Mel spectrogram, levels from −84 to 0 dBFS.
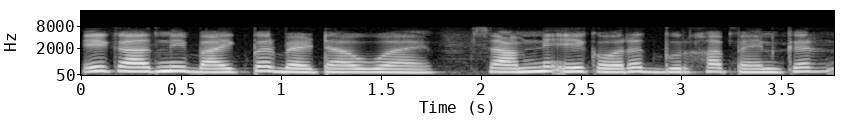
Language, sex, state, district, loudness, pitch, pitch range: Hindi, female, Bihar, Vaishali, -13 LUFS, 220 Hz, 210-245 Hz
